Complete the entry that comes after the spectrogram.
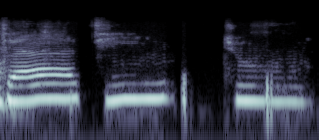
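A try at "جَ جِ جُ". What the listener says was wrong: Coba Ukti, Afwan, diletakkan ujung lidahnya di gigi bawah, ya, ujung lidahnya. Jadi yang naik itu tengah lidah ke langit-langit, ya. Ja, sampai nempel ya, tengah lidahnya itu sampai nempel di langit-langit. Nah, jadi langit-langitnya itu bagian yang dalam itu ya, ya. Jadi tidak ada suara desisnya.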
